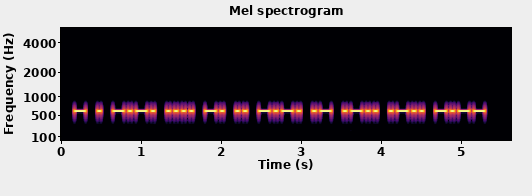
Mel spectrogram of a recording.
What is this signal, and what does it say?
Morse code, heard as a keyed tone, about 25 wpm, 600 Hz. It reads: TECHNICALLY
